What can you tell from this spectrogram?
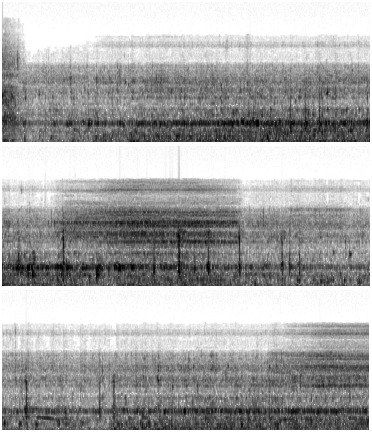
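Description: Underwater ambient sound picked up by a dive camera: a steady low drone with scattered sharp clicks and a few short gliding tones. A higher whine joins for a few seconds about nine seconds in and again near the end.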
